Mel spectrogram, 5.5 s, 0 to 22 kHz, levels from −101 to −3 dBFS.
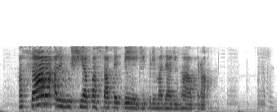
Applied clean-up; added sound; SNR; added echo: neural separator model SepFormer DNS4.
